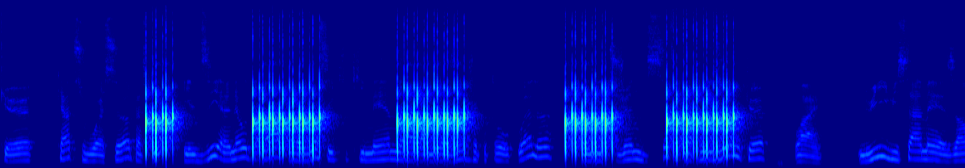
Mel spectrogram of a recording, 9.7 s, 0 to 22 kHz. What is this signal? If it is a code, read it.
Pulse dialling, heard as clicks on a phone line, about 10 pulses a second, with room echo and speech in French. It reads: 3 7 7 5 7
